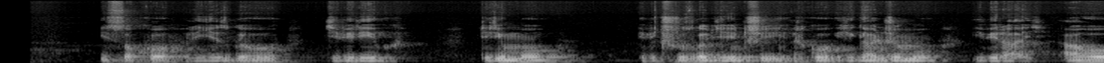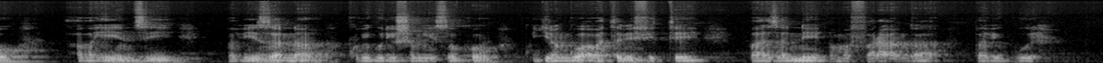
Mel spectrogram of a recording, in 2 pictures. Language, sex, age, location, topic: Kinyarwanda, male, 18-24, Musanze, agriculture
